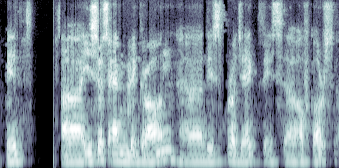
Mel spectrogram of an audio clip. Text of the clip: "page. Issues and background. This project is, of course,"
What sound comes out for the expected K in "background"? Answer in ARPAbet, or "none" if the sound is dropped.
none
